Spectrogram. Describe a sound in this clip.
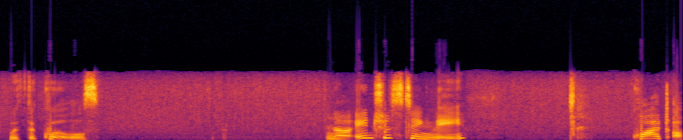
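A young woman speaks close by in short, lively bursts.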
